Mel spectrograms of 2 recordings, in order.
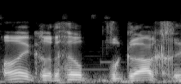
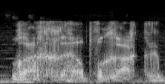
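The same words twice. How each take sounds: First: It is said in his normal reading voice. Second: It is said in a gravelly Doctor Claw voice.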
